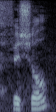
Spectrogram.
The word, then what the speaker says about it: Fishel: And today, our guest is Fishel. Am I pronouncing that right?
